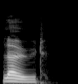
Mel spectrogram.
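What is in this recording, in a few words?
"load", British English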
